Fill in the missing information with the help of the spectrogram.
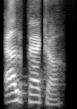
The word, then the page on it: alpaca: Indian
